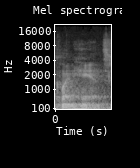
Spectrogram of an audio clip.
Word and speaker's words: Kleinhans: I think that last name is pronounced Klein-Hans.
